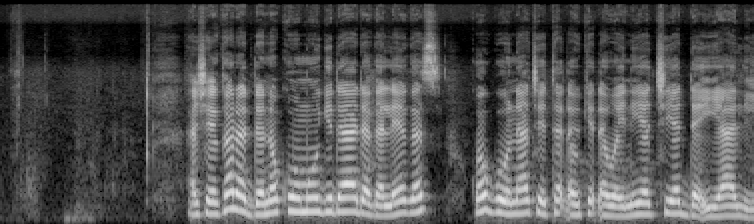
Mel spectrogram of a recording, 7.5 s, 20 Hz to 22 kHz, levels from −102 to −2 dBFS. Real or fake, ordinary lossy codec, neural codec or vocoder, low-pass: real; none; none; none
